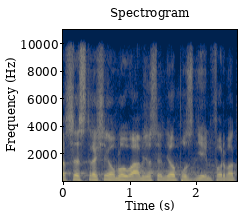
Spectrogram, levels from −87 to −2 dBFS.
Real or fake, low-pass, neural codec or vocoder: fake; 9.9 kHz; autoencoder, 48 kHz, 128 numbers a frame, DAC-VAE, trained on Japanese speech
